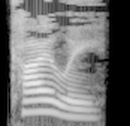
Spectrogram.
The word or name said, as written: kiley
